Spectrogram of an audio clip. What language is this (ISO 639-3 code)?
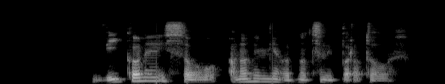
ces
